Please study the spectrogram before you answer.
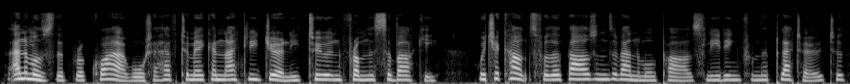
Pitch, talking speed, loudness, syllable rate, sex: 210 Hz, 220 wpm, -19 LUFS, 5.9 syllables/s, female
